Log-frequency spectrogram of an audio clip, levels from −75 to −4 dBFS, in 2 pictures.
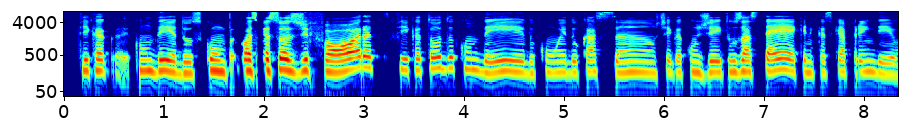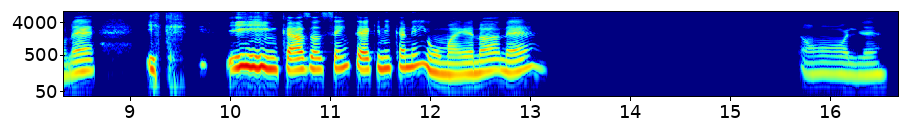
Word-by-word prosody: Fica, 190 -1 +1
eh, - - -11
com 190 -1 -2
dedos 170 -4 +1
com 190 -3 +2
com 190 - 0
as 190 -1 +6
pessoas 195 -2 +5
de 195 +3 +3
fora, 195 +5 +6 0.2
fica 200 -1 -3
todo 225 +2 0
com 210 -2 -7
dedo, 175 -1 -1
com 170 +1 -9
educação, 175 0 -5
chega 170 +2 -7
com 170 +1 -6
jeito, 175 +3 -2
usa 180 +1 +1
as 180 0 -5
técnicas 185 -4 0
que 185 - -5
aprendeu, 175 -5 -5
né, 180 +5 -3 0.5
e - - -3
que, - - -16 0.4
e 245 +1 +6
em 215 -1 +3
casa 210 +1 +1
sem 225 +4 -4
técnica 225 0 -1
nenhuma, 190 - -2
é 155 +1 -5
na 185 +4 -4
né. 195 +8 -5 2.6
Olha. 155 -2 -14
185 Hz, 135 wpm, -21 LUFS, 170-205 Hz, 2.6 s, as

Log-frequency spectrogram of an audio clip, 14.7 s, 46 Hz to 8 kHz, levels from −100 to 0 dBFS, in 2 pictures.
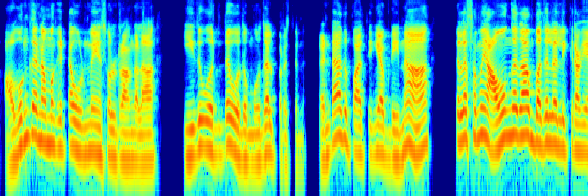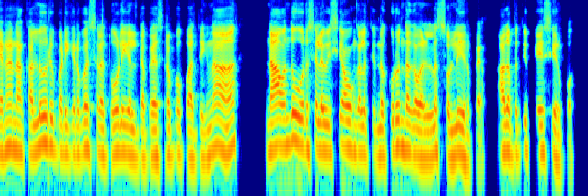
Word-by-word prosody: அவுங்க 185 - 0
நம்மகிட்ட 175 -3 0
உண்மைய 145 0 0
சொல்றாங்களா? 120 -3 0 0.5
இது 170 +5 -1
வந்து 150 +3 -1
ஒரு 125 -2 -2
முதல் 145 +4 0
பிரச்சனை. 105 -1 -13 0.2
2வது 210 - +1
பார்த்தீங்க 145 0 -1
அப்டின்னா, 130 +7 +1 0.5
சில 210 +2 +4
சமயம் 225 -5 +4
அவுங்க 220 +6 +4
தான் 225 -4 +6
பதில் 185 0 +4
அளிக்கிறாங்க. 155 -2 0
ஏன்னா, 165 +3 +1
நான் 150 -1 -4
கல்லூரி 175 +4 0
படிக்கிறப்ப, 145 +2 -3
சில 140 - -1
தோழிகள்ட்ட 140 -4 -1
பேசுறப்ப 135 +1 -4
பாத்தீங்கன்னா, 130 +7 -1 0.6
நான் 170 +2 +6
வந்து, 185 +4 0
ஒரு 165 -2 -3
சில 165 -2 +2
விஷயம் 170 +3 -2
அவங்களுக்கு 145 -3 -3
இந்த 135 -1 -3
குறுந்தகவல்ல 145 -5 -1
சொல்லிருப்பேன். 130 -4 -3 0.2
அதப் 150 -2 0
பத்தி 160 +4 -9
பேசியிருப்போம். 140 -6 -5
150 Hz, 155 wpm, -23 LUFS, 130-170 Hz, 0.6 s, தான்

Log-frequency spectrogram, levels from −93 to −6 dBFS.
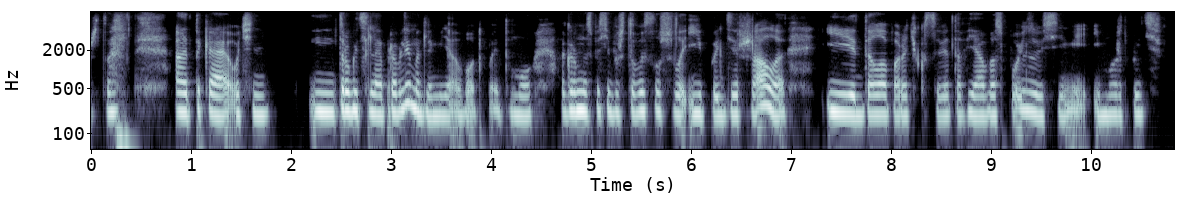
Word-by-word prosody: что, 215 +2 -5 0.6
а, 220 -1 +6
это 210 - 0
такая 210 -5 +3
очень 200 0 -2 0.4
н 215 -1 +4
трогательная 220 -2 +4
проблема 230 +5 +3
для 190 -2 -2
меня. 190 0 -2
Вот. - - -5
Поэтому 200 -5 -5 0.3
огромное 220 +1 +5
спасибо, 220 0 -4
что 210 +2 -5
выслушала 220 -2 -1
и 205 0 -1
поддержала, 195 +1 +1 0.4
и 210 -3 +5
дала 195 0 +2
парочку 190 0 -5
советов. 195 +1 -6
Я 190 -2 +1
воспользуюсь 195 +1 -2
ими, 230 +5 -5
и, 200 - -8
может 195 0 -3
быть, 200 0 -7
205 Hz, 155 wpm, -23 LUFS, 195-220 Hz, 0.6 s, а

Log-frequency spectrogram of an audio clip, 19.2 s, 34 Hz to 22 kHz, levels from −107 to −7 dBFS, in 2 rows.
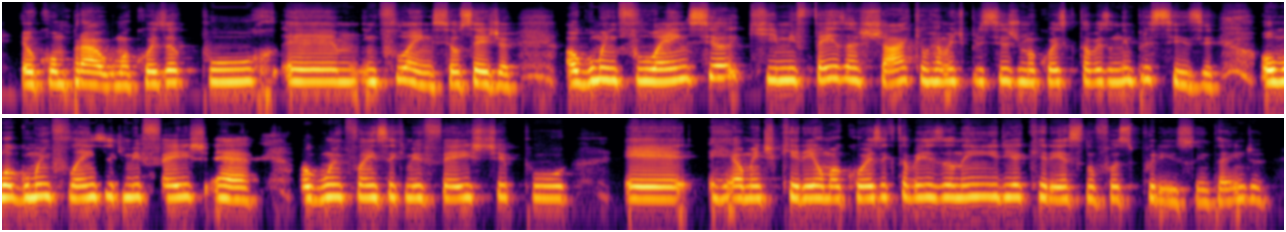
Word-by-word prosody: eu 195 - +6
comprar 195 0 +3
alguma 180 0 +1
coisa 200 +3 +2 0.2
por, 225 - 0
eh, 225 0 +3 0.2
influência, 220 -5 -1
ou 195 - -1
seja, 190 -4 +2 0.3
alguma 210 +5 +5
influência 240 +4 +2
que 250 -2 -3
me 245 0 +4
fez 245 +3 -1
achar 240 -1 0
que 245 - -6
eu 230 - +2
realmente 225 0 -1
preciso 225 0 -4
de - - -2
uma 215 -1 -1
coisa 215 0 -2
que - - -34
talvez 220 0 -3
eu 220 - -1
nem 235 +1 0
precise. 215 -9 -4 0.3
Ou 220 +1 +8
alguma 225 +1 +4
influência 230 0 0
que 230 - -5
me 235 - +1
fez 225 +1 -1
eh, 205 -3 +4 0.4
alguma 210 +3 +3
influência 230 -1 -1
que 225 - -8
me 220 0 0
fez 215 +1 -3
tipo, 220 -2 -5 0.4
eh, 210 - +3 0.2
realmente 215 -1 -1
querer 220 -1 +2
uma 215 0 -1
coisa 215 +1 0
que 225 - -24
talvez 225 -1 -2
eu 230 0 +1
nem 235 +1 -1
iria 230 0 0
querer, 210 -3 -1
se 200 +1 -9
não 210 - -4
fosse 205 +1 -7
por 215 -1 -5
isso, 180 0 -10
entende? 185 +3 -8
220 Hz, 180 wpm, -22 LUFS, 210-230 Hz, 0.4 s, Ou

